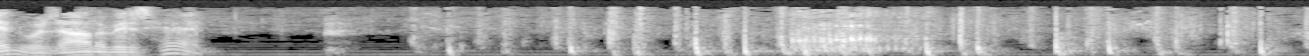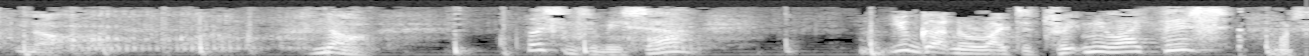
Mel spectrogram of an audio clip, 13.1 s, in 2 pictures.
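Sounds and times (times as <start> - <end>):
speech: 0.0 - 1.2, 6.7 - 7.2, 8.1 - 8.5, 9.2 - 10.2, 11.0 - 13.0
tired horse hooves clopping to a halt: 2.0 - 11.3
tired horse snorting: 2.1 - 8.3.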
